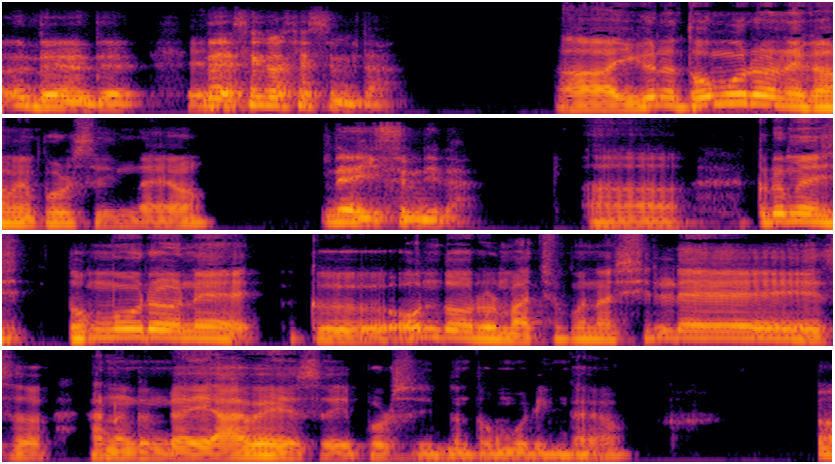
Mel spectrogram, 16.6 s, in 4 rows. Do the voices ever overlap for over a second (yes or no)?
no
